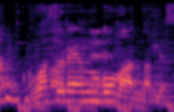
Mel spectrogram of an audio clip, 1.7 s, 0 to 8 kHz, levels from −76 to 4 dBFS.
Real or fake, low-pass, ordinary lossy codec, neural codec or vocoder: real; 7.2 kHz; MP3, 32 kbps; none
